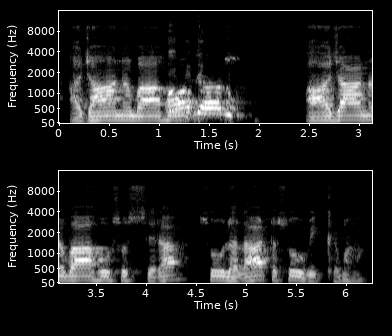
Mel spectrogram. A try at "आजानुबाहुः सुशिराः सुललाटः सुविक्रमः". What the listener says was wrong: वो सब शॉर्ट सु है सुशिरा सुललाट सुविक्रमः।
